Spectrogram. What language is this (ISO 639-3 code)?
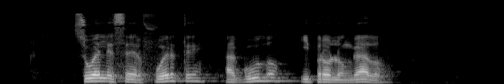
spa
